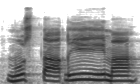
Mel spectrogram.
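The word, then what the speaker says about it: مستقيم: জের মিম জবর মা মুস্তাকিমা মুস্তাকিমা দেখুন আমি কফের উচ্চারণ কিভাবে করছি আপনারা কফ কাফের উচ্চারণ একই করে ফেলেন মুস্তাকিমা তো করলে কিভাবে পড়বো মুস্তাকিম এবার এখান থেকে মুস্তাকিম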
